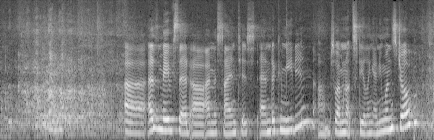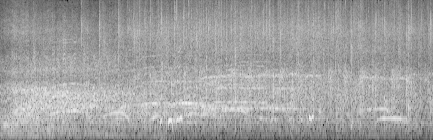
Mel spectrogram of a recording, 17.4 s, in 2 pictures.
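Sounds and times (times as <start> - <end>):
laughter: 0.0 - 2.5, 8.4 - 16.6
speech: 2.5 - 9.2
audience applause: 9.0 - 17.3.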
